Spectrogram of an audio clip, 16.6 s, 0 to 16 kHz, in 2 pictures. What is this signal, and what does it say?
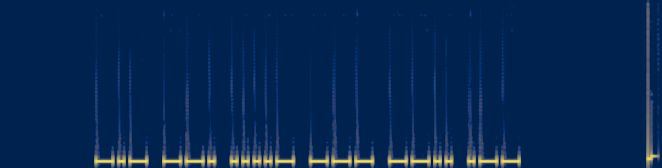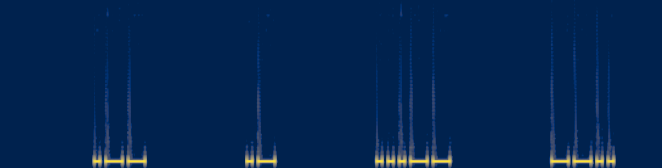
Morse code, heard as a keyed tone, about 17 wpm, spaced as for 10 wpm, 700 Hz. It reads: KG4OZW WA3Z
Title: USA Call Signs - 6x Character Spacing - 17wpm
